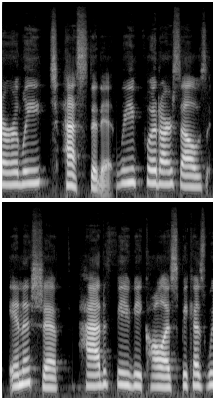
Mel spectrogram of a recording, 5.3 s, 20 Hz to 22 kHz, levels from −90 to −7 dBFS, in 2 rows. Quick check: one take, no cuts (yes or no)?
no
